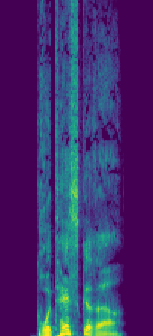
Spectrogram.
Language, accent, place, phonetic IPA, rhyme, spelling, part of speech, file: German, Germany, Berlin, [ɡʁoˈtɛskəʁɐ], -ɛskəʁɐ, groteskerer, adjective, De-groteskerer.ogg
- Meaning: inflection of grotesk: 1. strong/mixed nominative masculine singular comparative degree 2. strong genitive/dative feminine singular comparative degree 3. strong genitive plural comparative degree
